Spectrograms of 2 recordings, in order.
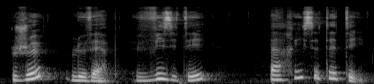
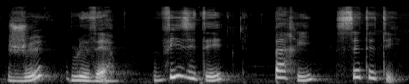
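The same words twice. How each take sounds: The two takes are said the same way.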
